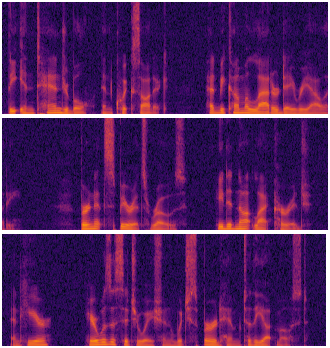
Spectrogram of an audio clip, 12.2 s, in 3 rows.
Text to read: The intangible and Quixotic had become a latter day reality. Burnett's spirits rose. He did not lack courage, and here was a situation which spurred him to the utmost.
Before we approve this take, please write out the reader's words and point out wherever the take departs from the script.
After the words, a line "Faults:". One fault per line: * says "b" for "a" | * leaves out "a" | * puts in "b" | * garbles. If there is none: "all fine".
The intangible and Quixotic had become a latter day reality. Burnett's spirits rose. He did not lack courage, and here here was a situation which spurred him to the utmost.
Faults:
* puts in "here"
